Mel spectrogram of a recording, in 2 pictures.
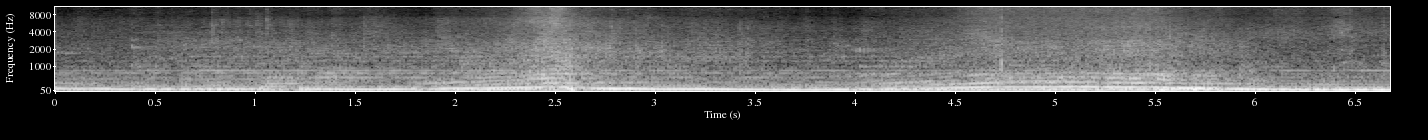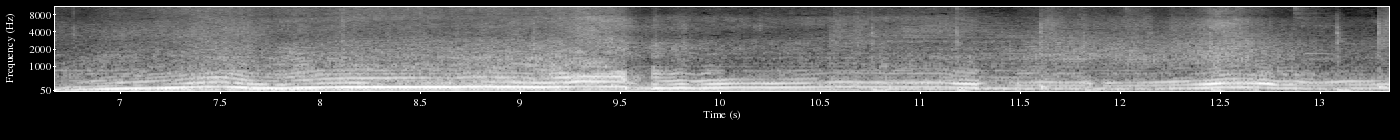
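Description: Side-by-side UTV engine revving hard on a dirt track, its pitch climbing and dropping again and again with throttle and shifts, loudest about eight seconds in.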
